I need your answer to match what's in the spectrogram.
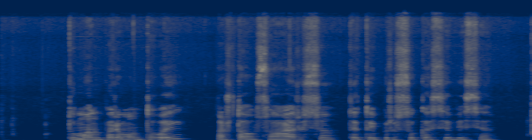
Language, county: Lithuanian, Marijampolė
